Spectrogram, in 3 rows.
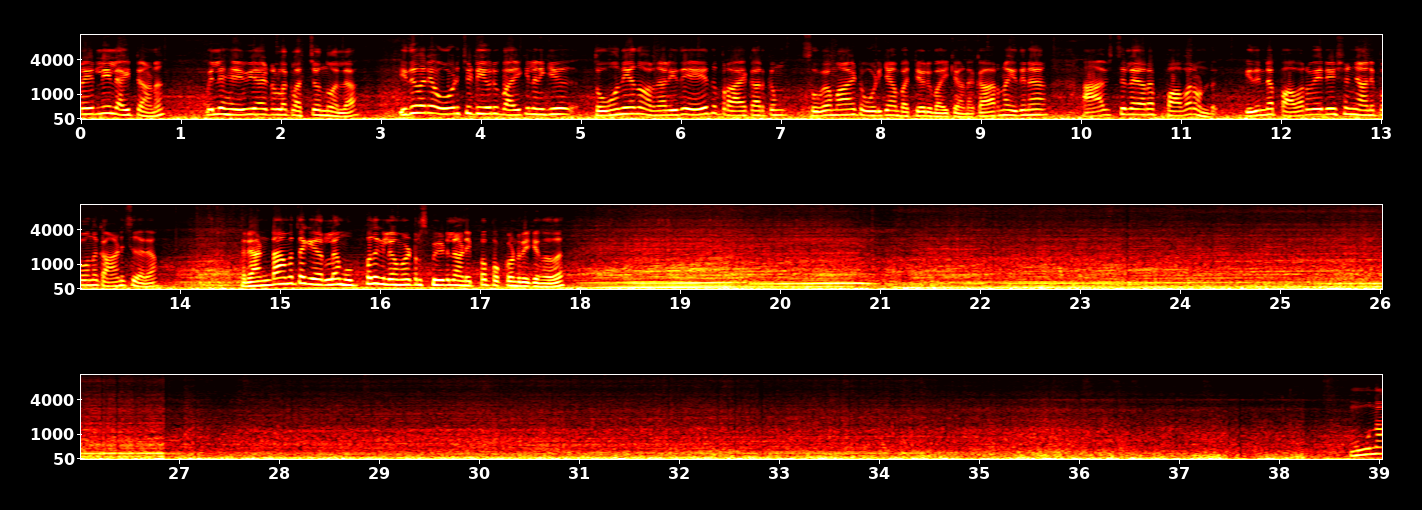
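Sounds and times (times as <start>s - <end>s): wind rush: 9.3s - 15.1s, 17.8s - 39.0s
motorcycle engine accelerating: 13.8s - 39.0s.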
